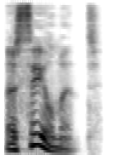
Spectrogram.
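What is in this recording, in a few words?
"assailment", British English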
